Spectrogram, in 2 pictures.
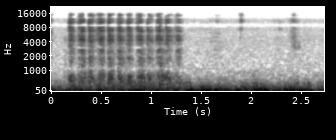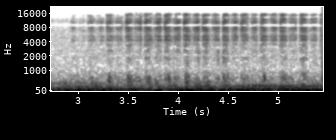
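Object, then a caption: Paper coloring book page rubbed with a wooden colored pencil. A hand steadily shades the flat paper page of an open coloring book, printed with a stained-glass flower design and lying on a table, using a blue wooden colored pencil. The result is a quiet, continuous, scratchy rubbing with a soft, low, dull texture and a faint rhythmic pulse from the back-and-forth strokes.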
